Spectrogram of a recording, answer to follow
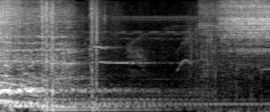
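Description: Cartoon black panther's growl, loudest right at the start and fading away over about a second.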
